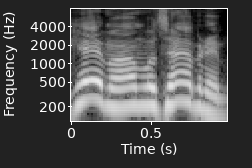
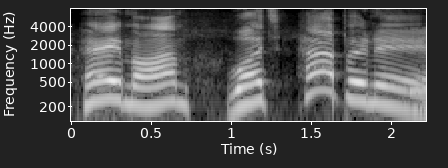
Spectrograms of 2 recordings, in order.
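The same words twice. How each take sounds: First: It sounds casual and natural. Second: It sounds strained and unnatural.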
